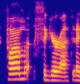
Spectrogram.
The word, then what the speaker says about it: Segura: Well, maybe he will be lucky enough to get on Netflix like Tom Segura. Did I say that right? Segura.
